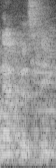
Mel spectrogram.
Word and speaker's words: Inakustic: And with me we have Sven Schulz from Inakustic, if I pronounce that correctly. That's correct, yeah. Let me know. Inakustic, yeah.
